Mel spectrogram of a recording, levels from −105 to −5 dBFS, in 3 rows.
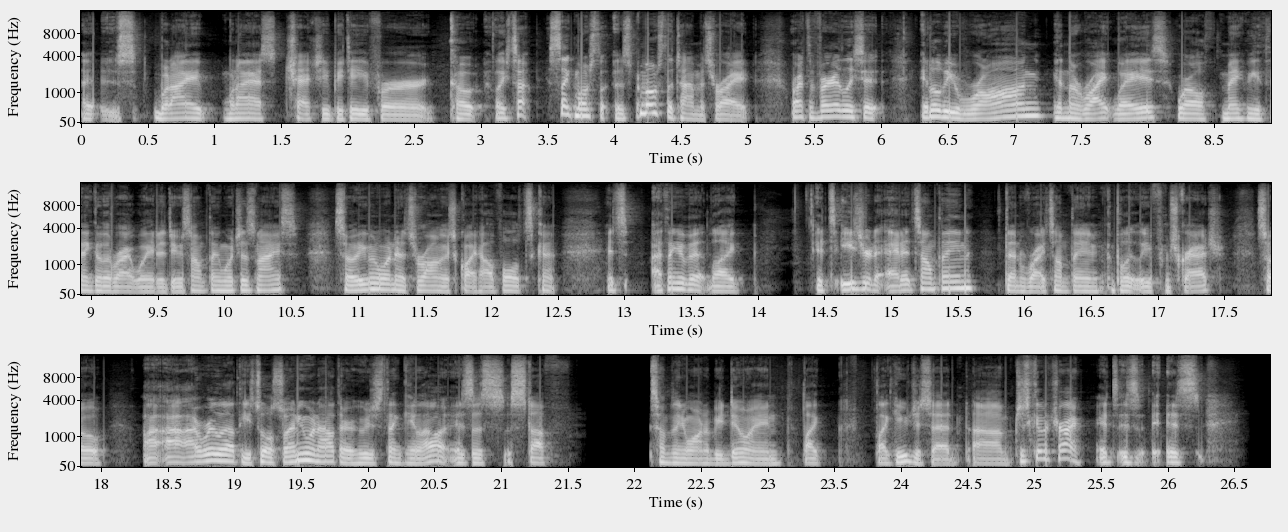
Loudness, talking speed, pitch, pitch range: -24 LUFS, 255 wpm, 125 Hz, 115-145 Hz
